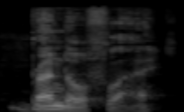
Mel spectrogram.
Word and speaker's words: Brundlefly: Bartlefly. – I also, Brundlefly. – Brundlefly.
